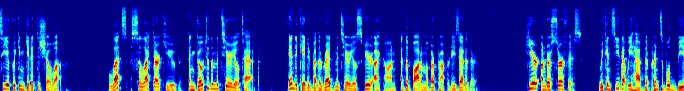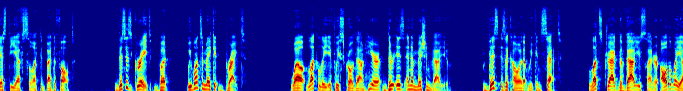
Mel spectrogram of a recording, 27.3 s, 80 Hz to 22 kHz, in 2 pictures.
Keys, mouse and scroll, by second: 3.4 click, 6.6 click, 20.6-22.3 scroll down 22, 23.8 click.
